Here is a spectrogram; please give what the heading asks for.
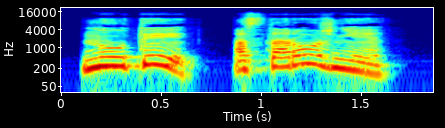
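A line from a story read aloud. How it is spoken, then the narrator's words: Shout. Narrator (Russian): крикнул Шныра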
